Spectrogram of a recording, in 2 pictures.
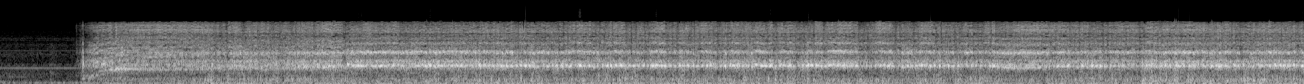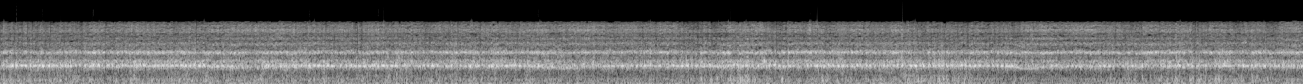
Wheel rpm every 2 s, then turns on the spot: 80, 200, 230, 240, 230, 230, 230, 230, 240, 230, 230, 230, 230.
none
